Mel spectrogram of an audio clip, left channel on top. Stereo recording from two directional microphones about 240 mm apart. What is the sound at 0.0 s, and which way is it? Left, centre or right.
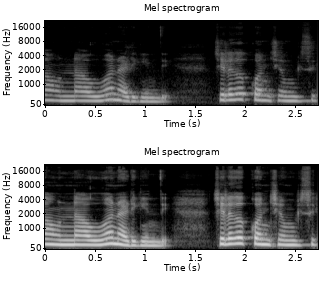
A woman's voice, right.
